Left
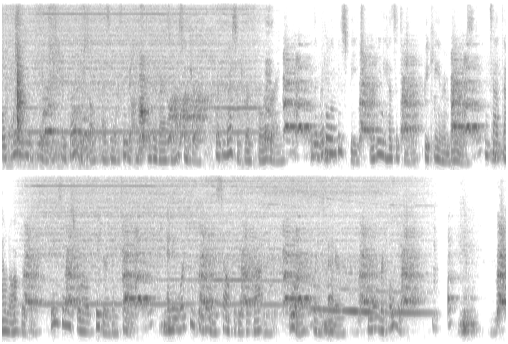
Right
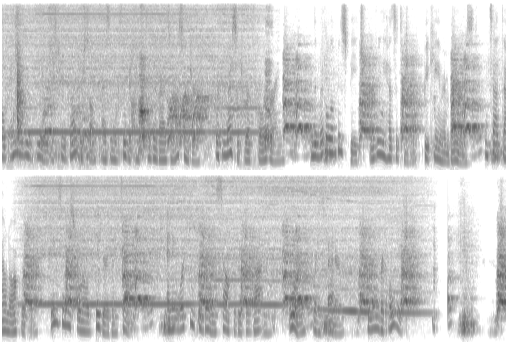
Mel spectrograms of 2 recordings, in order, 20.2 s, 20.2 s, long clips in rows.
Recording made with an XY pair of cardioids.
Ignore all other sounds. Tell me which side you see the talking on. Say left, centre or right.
right.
